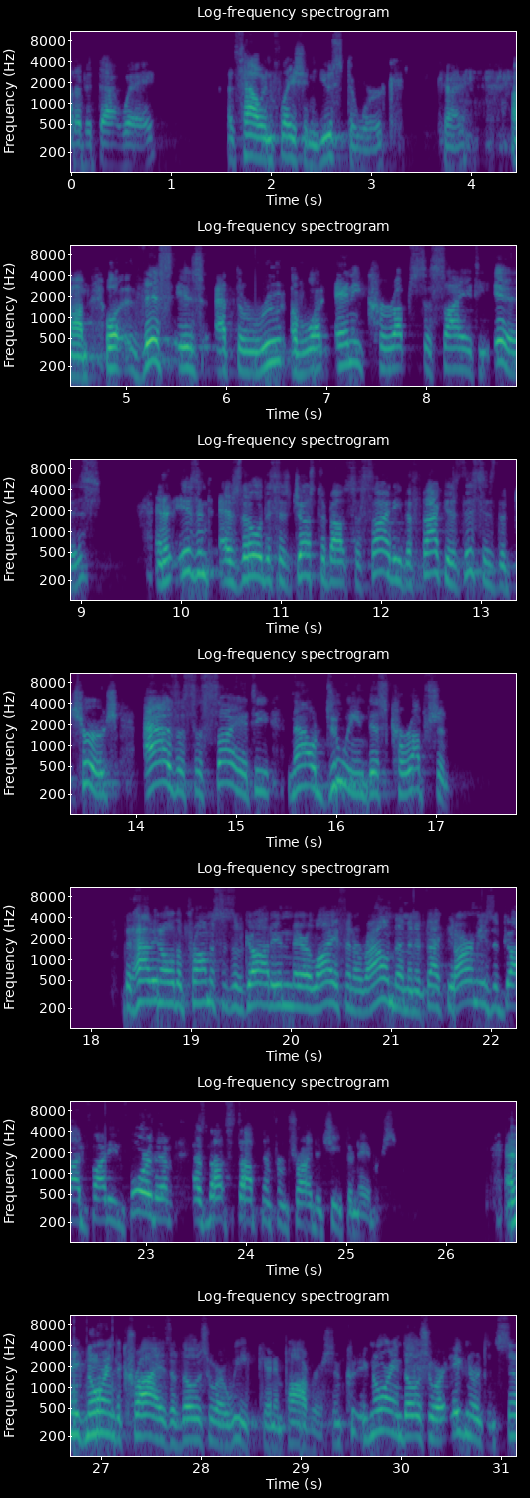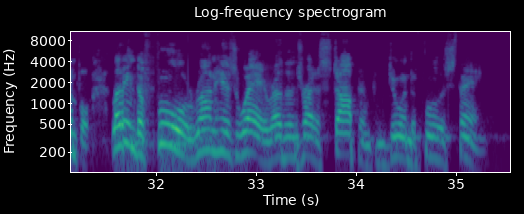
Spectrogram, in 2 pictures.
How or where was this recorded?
large echoing room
